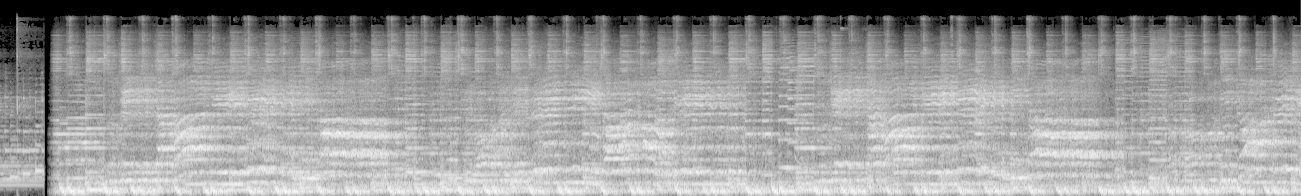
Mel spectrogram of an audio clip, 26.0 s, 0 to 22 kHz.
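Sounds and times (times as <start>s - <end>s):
steady beat: 1.1s - 26.0s
choir singing a hymn: 1.8s - 15.3s, 16.2s - 26.0s.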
